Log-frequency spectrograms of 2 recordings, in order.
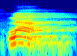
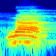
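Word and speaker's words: نَ: berharkat di atas apa kita baca Na bukan No kan bacanya Na bukan no ketika bertambah dengan syin yang bertasydid tinggal tambah Nas bukan nos nah ini yang yang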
